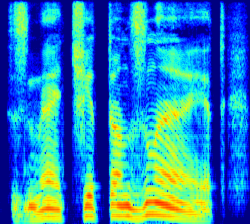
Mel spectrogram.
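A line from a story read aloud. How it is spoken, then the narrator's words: Through gritted teeth. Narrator (Russian): сквозь зубы проговорил великий князь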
